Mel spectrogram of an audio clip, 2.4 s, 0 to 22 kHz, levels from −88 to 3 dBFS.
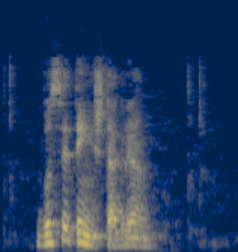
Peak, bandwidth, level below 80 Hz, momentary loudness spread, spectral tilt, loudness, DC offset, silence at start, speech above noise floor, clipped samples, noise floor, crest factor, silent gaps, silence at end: -4 dBFS; 9 kHz; -64 dBFS; 15 LU; -5 dB/octave; -21 LUFS; under 0.1%; 0.35 s; 36 dB; under 0.1%; -57 dBFS; 18 dB; none; 0.85 s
